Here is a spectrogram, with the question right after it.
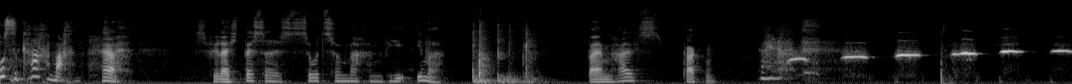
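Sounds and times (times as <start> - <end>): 
speech: 0.0 - 1.4, 2.0 - 5.2, 5.9 - 8.2
human whistling short clear notes: 7.8 - 10.7.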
